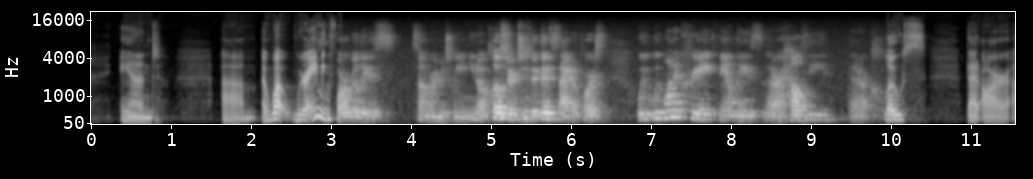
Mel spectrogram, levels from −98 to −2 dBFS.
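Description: From 3.1 to 9.95 s the speech abruptly turns roomy, hollow and bass-light at unchanged level, with room noise around 35 dB down. The sudden entry and exit point to a likely switch to a distant microphone, not gradual reverb.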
